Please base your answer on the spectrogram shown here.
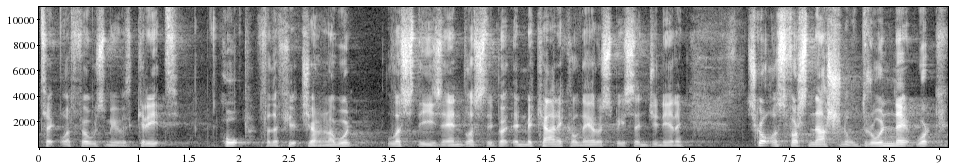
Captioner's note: none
